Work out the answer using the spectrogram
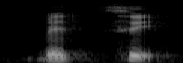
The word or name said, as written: betsi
